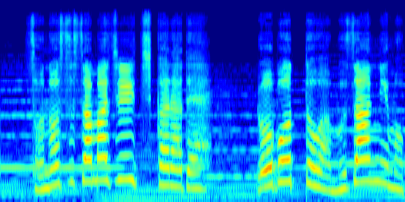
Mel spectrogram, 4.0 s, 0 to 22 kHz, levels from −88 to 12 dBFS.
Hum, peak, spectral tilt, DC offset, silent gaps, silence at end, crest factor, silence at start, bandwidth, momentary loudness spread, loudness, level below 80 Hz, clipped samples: none; -4 dBFS; -2 dB/octave; under 0.1%; none; 0 s; 20 dB; 0 s; 16.5 kHz; 14 LU; -22 LUFS; -68 dBFS; under 0.1%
